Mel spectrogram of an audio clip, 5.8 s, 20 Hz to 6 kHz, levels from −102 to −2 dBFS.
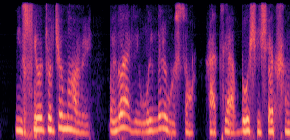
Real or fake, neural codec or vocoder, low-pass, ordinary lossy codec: fake; codec, 24 kHz, 1.5 kbps, HILCodec; 5.4 kHz; none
